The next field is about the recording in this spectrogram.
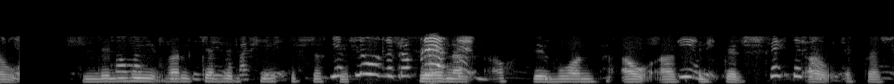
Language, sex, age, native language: Icelandic, male, 14, Icelandic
